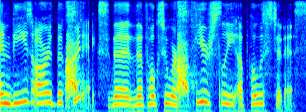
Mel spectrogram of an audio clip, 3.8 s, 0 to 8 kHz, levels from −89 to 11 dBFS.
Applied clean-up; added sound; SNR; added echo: neural mask model RNNoise.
